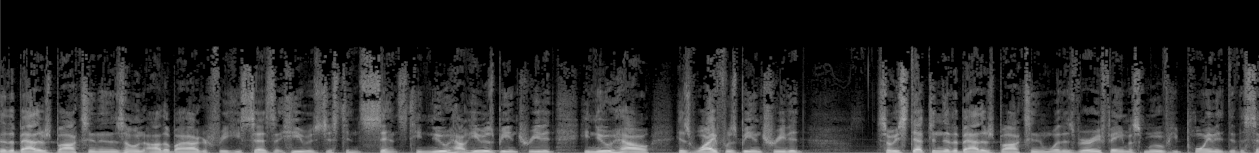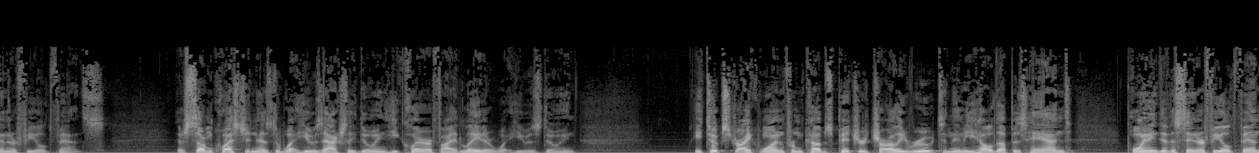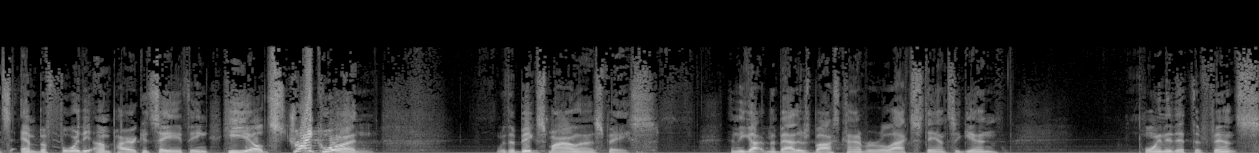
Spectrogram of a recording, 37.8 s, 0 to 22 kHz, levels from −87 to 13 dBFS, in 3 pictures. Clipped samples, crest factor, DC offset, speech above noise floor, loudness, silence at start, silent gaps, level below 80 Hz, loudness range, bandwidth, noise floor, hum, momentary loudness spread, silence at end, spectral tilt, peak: under 0.1%; 16 dB; under 0.1%; 27 dB; -17 LUFS; 0 s; none; -44 dBFS; 6 LU; 15.5 kHz; -43 dBFS; none; 11 LU; 0 s; -5.5 dB/octave; 0 dBFS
